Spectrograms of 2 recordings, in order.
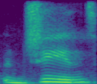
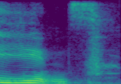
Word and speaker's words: Jeans: Okay, now this word jeans has been taken from English, so we retain the same pronunciation. We don't say jeans. We say jeans.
